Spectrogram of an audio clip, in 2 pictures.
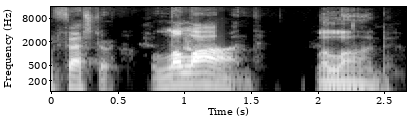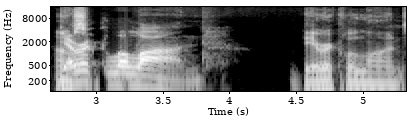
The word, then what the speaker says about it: Lalonde: How do you pronounce his last name again? One more time. Fester. First name Uncle, last name Fester. Lalonde.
